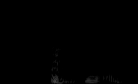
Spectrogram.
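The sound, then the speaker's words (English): A single loud sneeze, a sudden noisy burst lasting a fraction of a second, followed by a brief voiced grunt and then quiet. “Say bless you.”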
